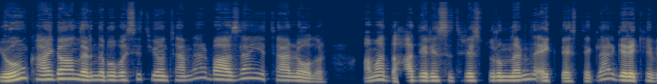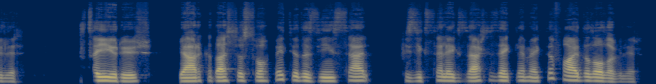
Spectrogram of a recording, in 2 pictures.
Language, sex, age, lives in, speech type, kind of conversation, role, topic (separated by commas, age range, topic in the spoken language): Turkish, male, 25-29, Poland, read, expert-assistant, expert, Hayatımda stresle başa çıkmak için hangi yöntemlere öncelik vermeliyim?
